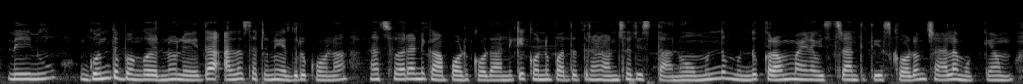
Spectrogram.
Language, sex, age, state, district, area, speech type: Telugu, female, 18-30, Andhra Pradesh, Nellore, rural, spontaneous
